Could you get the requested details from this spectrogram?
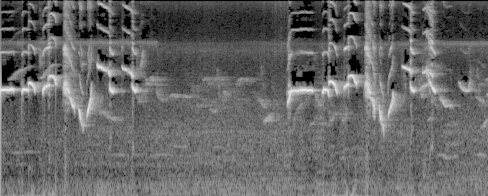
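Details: Provoking song of an Oriental magpie-robin: two loud bursts of ringing whistles and steep downward-swooping buzzy notes, separated by a quiet pause of about two seconds.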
